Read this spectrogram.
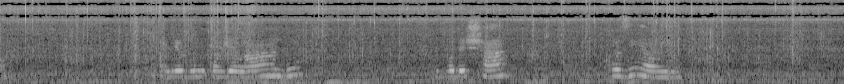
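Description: Frozen vegetable pieces rattle and patter as they are poured into a pan.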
